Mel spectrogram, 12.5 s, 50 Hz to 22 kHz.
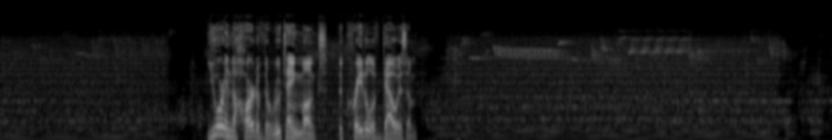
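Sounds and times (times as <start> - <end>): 
dense forest ambience: 0.0 - 2.5, 6.7 - 11.8
birds chirping and singing in a dense forest: 0.4 - 2.5, 6.8 - 11.7
speech: 3.1 - 6.3.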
